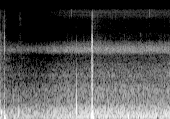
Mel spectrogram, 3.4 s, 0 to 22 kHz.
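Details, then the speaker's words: Mid-1980s Codep Stratoline EM series 52-inch closemount ceiling fan, stamped spinner motor, on high speed: soft steady whoosh of strong airflow, no ticking, scraping or growl; powerful, quiet, slightly wobbly. "so start off on high really good spin is powerful very powerful there's a lot of air"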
